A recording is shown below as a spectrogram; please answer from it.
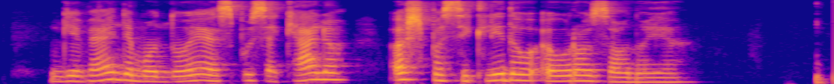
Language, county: Lithuanian, Vilnius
